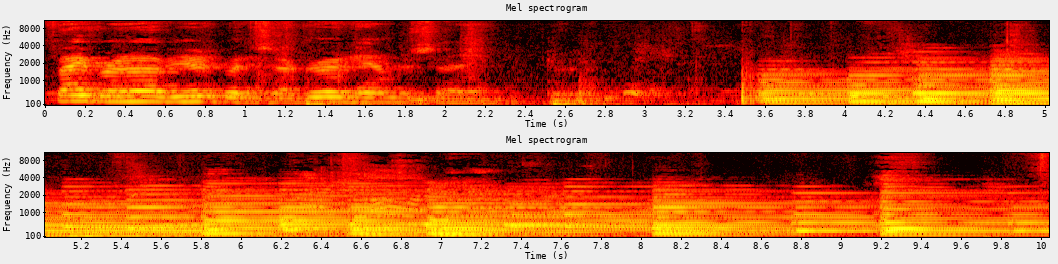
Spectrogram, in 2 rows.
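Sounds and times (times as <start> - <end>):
piano playing hymn chords: 3.5 - 10.0.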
